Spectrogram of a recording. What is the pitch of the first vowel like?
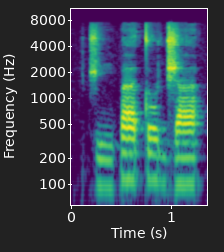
low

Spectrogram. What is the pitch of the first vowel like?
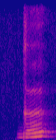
rising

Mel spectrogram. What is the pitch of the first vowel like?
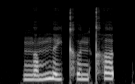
rising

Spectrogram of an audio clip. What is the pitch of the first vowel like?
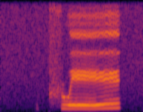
rising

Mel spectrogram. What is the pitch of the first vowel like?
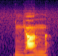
rising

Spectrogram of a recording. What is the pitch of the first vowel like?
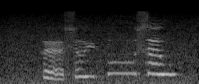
low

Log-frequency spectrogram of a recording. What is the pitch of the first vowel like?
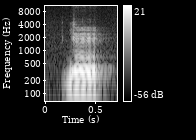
low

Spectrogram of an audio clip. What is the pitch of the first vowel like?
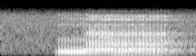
low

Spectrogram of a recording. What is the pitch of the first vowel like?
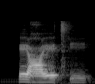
falling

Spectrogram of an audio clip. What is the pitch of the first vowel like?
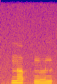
high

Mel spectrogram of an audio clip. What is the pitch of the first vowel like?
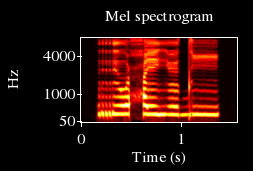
high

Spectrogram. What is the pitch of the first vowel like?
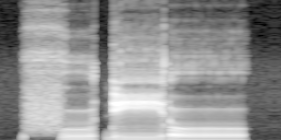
high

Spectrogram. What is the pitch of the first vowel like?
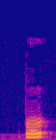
rising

